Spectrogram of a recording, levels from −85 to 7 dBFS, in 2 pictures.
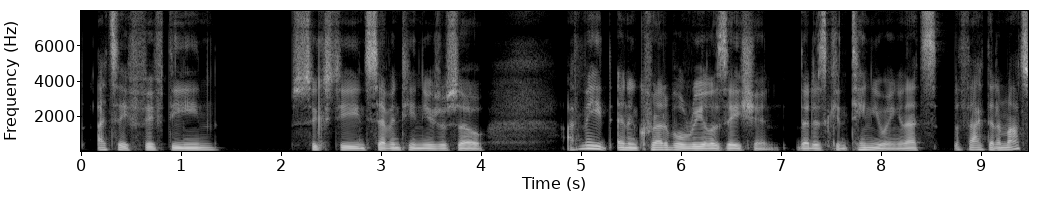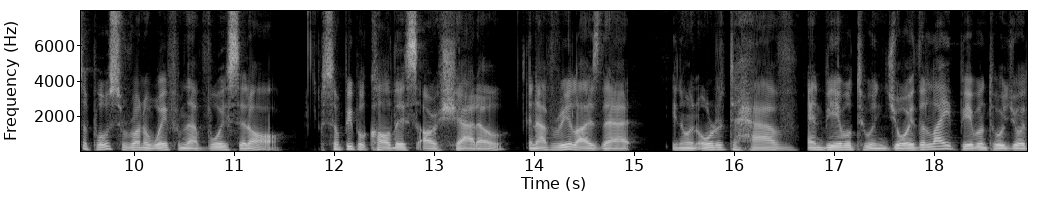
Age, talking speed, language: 20-39, 185 wpm, English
